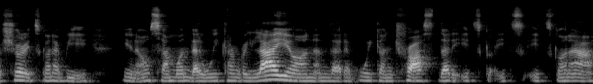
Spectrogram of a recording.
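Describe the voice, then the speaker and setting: A woman with an Argentine accent and a fairly low pitch talks at a moderate pace over a silent background in a very clean recording. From Argentina. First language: Spanish. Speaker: designer. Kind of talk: interview. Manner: halting.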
